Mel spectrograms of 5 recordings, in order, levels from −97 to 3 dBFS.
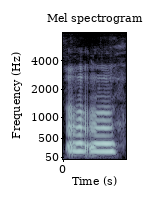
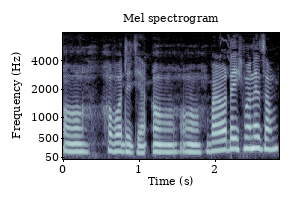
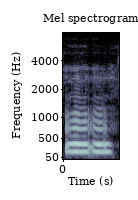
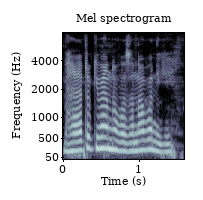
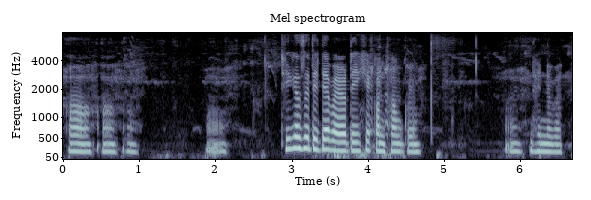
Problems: constant background noise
